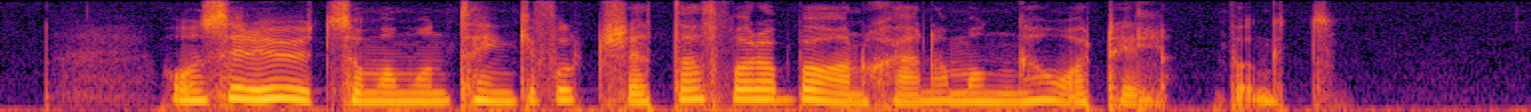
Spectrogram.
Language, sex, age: Swedish, female, 28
